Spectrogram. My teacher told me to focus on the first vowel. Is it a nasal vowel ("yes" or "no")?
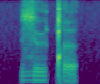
no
